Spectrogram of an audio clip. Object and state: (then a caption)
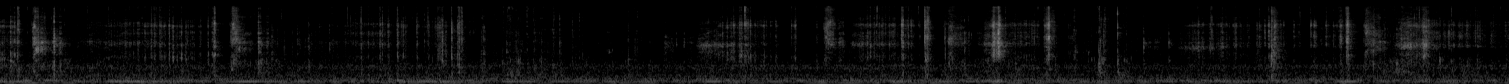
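Dry bar soap being shaved. A metal blade scrapes a dry, solid yellow bar of soap held in the palm, shaving off dry flakes. Quiet, bright, crisp scratching and crumbling sounds repeat in quick, uneven strokes over a faint low hum.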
